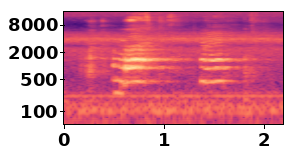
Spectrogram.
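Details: Male Boston Terrier making funny noises while trying to get his owners to play: two drawn-out, tonal whining calls with rich overtones, the first longer and rising slightly, the second shorter, over a low steady background hum.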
